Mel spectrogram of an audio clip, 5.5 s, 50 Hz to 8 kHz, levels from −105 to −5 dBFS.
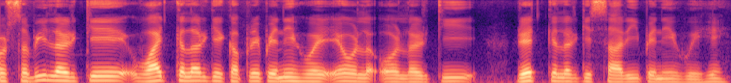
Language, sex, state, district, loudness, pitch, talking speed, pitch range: Hindi, male, Arunachal Pradesh, Longding, -18 LUFS, 130 Hz, 195 wpm, 115-140 Hz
